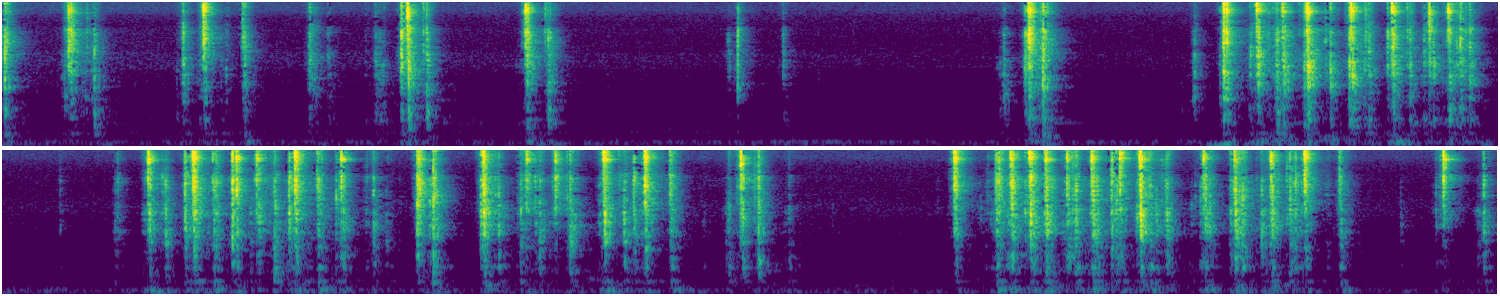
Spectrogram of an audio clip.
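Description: Fingertips type on a retro typewriter-style mechanical keyboard with round keycaps, producing sharp, bright, quickly-decaying key clicks. Scattered single presses give way to dense bursts of rapid typing separated by short pauses.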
